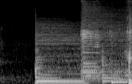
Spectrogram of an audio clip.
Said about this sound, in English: Oh, let me just find the vibra slap, because I played that. I'm just going to make this extra loud.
